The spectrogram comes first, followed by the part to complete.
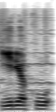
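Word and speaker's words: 威力: So yeah, Iryoku, accent on the first more, so it's one of those with the second most common accent for those.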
